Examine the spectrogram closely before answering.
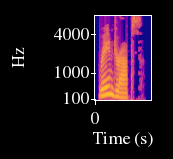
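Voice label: "raindrops", British English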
